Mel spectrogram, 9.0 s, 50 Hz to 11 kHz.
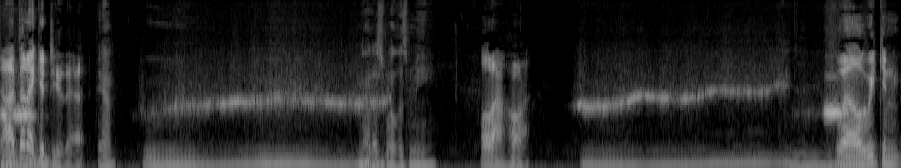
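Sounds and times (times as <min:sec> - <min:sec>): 
person whistling a wavering gliding tone imitating a theremin: 0:00.0 - 0:00.4, 0:01.6 - 0:03.9, 0:05.8 - 0:08.7
speech: 0:00.0 - 0:02.4, 0:03.6 - 0:06.2, 0:08.4 - 0:08.9
person humming a low steady drone: 0:01.4 - 0:03.4, 0:06.0 - 0:08.4.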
